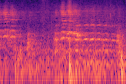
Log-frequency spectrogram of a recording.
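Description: Goat kids and their mothers bleat as the kids are let back in with the herd. Overlapping nasal bleats rise and fall continuously, some higher and some lower, with no pause.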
